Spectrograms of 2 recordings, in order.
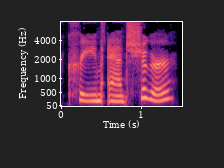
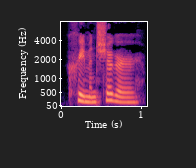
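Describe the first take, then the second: First: The word 'and' is said in full. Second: The word 'and' is reduced to n.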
